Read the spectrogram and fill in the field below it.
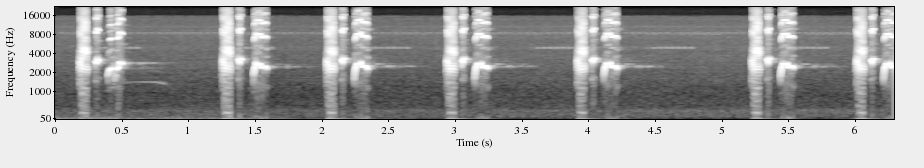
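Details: Sooty-headed bulbul in energetic full song, offered as a lure to draw wild bulbuls from the forest and a model for caged birds; seven quick chirpy phrases of two or three notes, about one per second, close and clear.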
